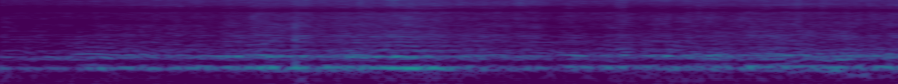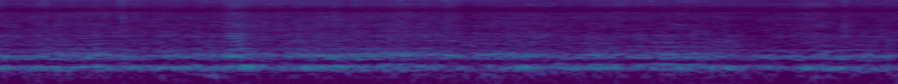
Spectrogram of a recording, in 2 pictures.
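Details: Feral colony of honey bees with busy worker traffic, producing an unbroken low buzzing drone that swells briefly around the second second, then holds steady.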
